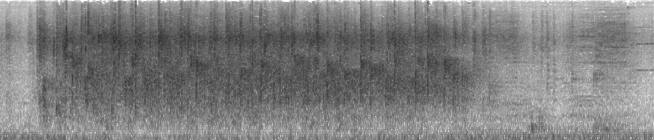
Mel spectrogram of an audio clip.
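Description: An audience bursts into steady applause, a dense wash of many hands clapping that fills the room for several seconds before tapering off near the end.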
